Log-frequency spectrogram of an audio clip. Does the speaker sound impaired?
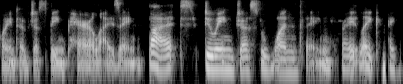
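No.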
